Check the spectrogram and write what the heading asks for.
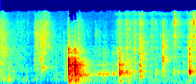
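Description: Kitchen background with dishes and cutlery clinking: one louder clatter early on, then a scattering of lighter, irregular clinks and taps over a soft, steady hiss, with no voices.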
